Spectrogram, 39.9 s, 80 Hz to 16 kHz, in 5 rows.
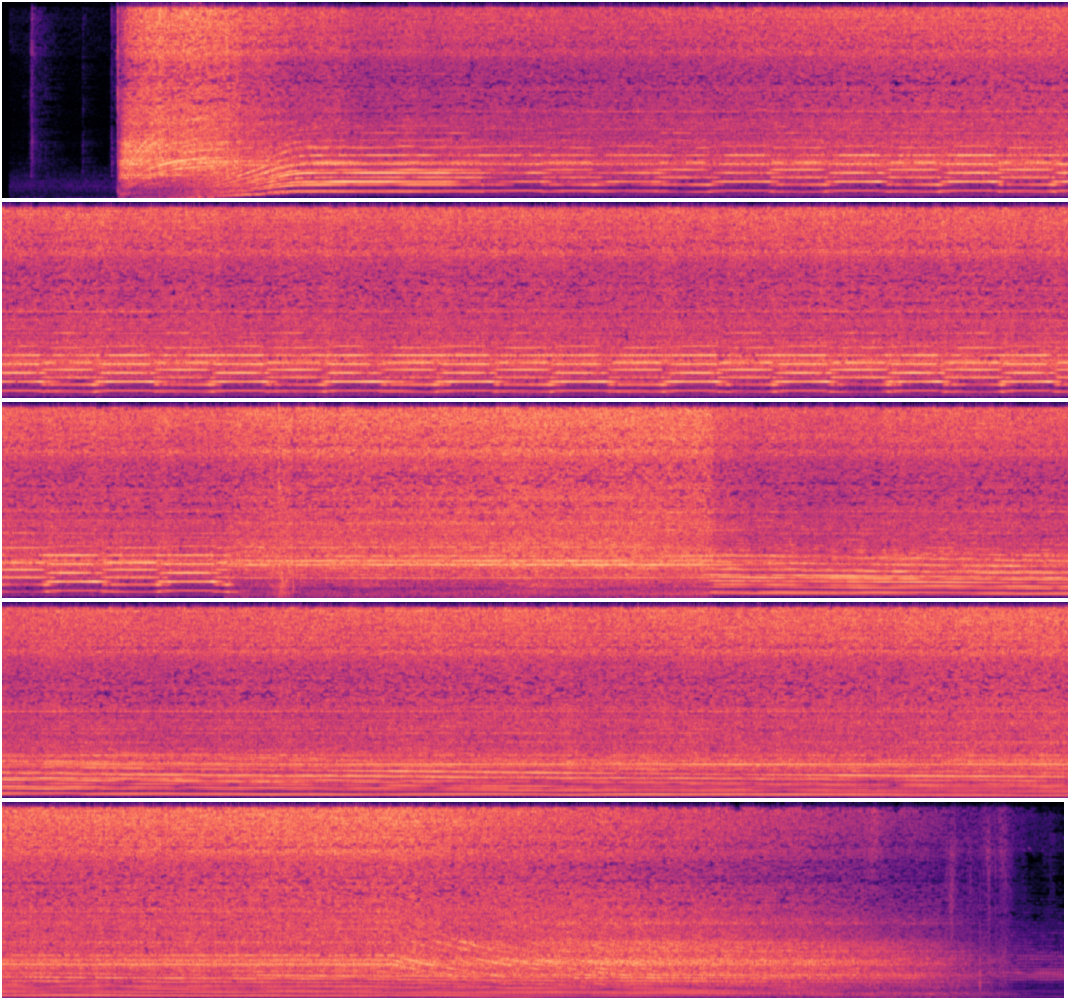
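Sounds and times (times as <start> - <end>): imitated siren: 0.8 - 39.9
noisy rush: 17.6 - 21.4, 35.8 - 39.9.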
